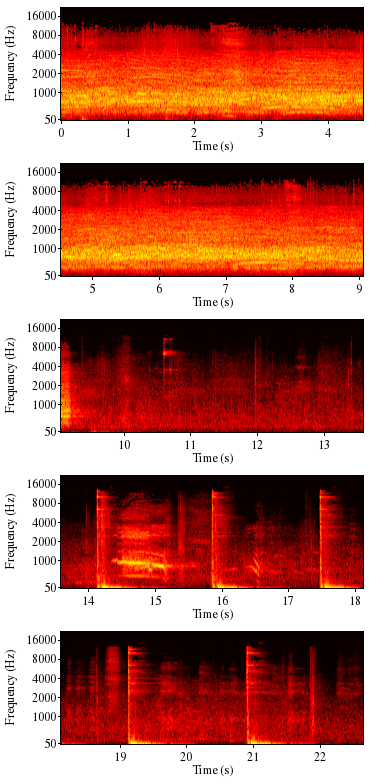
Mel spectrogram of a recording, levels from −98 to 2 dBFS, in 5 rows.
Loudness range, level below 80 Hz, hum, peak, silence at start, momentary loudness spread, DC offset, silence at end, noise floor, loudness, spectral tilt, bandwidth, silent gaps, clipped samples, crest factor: 12 LU; -40 dBFS; none; -14 dBFS; 0 s; 16 LU; under 0.1%; 0.75 s; -65 dBFS; -29 LUFS; -3.5 dB/octave; 13.5 kHz; none; under 0.1%; 16 dB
